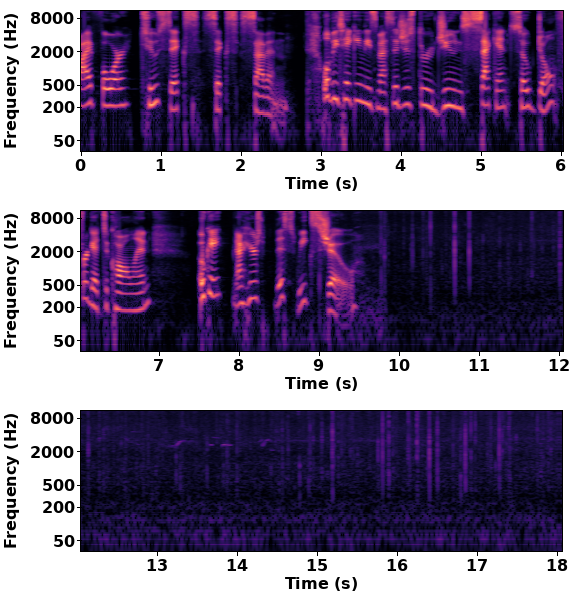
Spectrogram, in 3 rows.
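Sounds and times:
speech: 0:00.0 - 0:09.7
steady rain falling: 0:08.0 - 0:18.0
sharp drips and patters striking a hard surface: 0:09.8 - 0:18.0
faint bird chirp: 0:11.6 - 0:16.0.

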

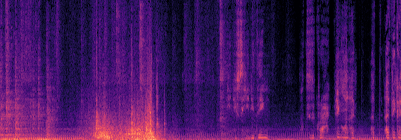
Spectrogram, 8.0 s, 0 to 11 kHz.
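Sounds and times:
scraping and thudding movement: 0:00.0 - 0:04.5
door opening and closing: 0:01.2 - 0:03.7
speech: 0:05.2 - 0:05.6, 0:06.2 - 0:08.0.

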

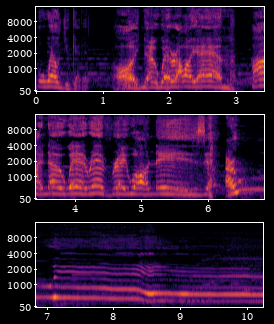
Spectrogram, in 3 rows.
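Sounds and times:
speech: 0:00.0 - 0:07.3
werewolf howl: 0:06.2 - 0:10.2.

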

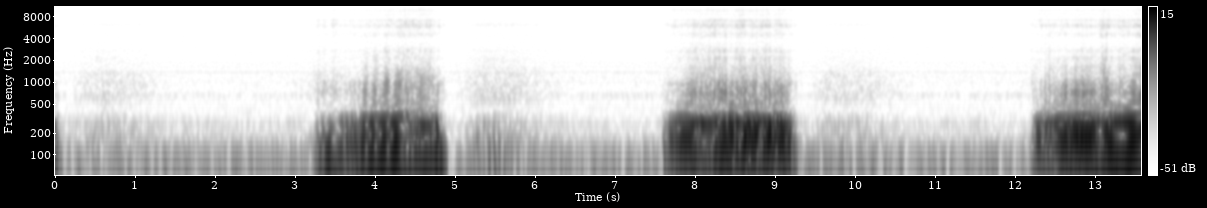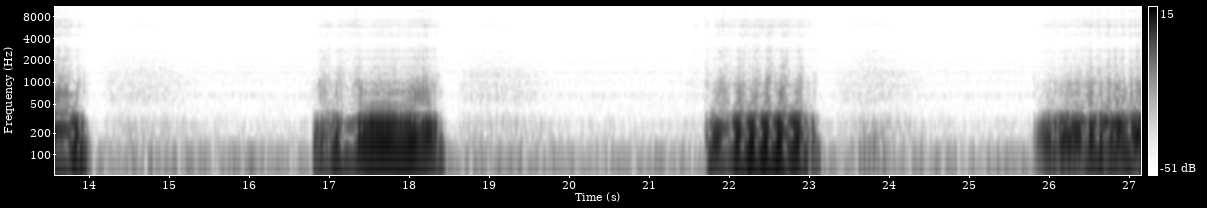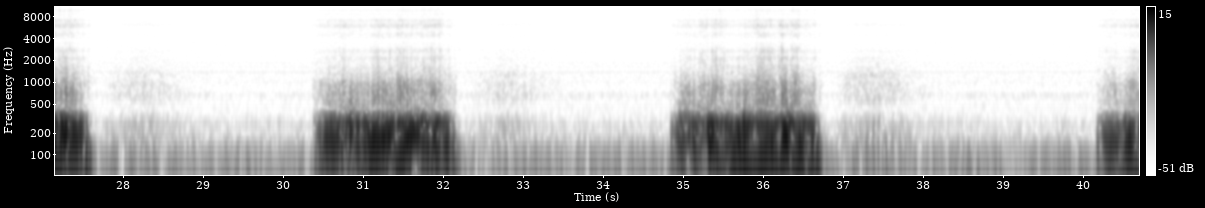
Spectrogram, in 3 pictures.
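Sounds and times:
soft breathing: 0:00.0 - 0:01.5, 0:04.8 - 0:06.5, 0:09.2 - 0:10.7, 0:14.0 - 0:15.5, 0:18.4 - 0:19.9, 0:23.0 - 0:24.6, 0:27.4 - 0:29.1, 0:31.6 - 0:33.7, 0:36.7 - 0:38.2
faint low hum: 0:00.0 - 0:40.6
loud rattling snores: 0:03.2 - 0:05.0, 0:07.6 - 0:09.3, 0:12.2 - 0:14.0, 0:16.8 - 0:18.5, 0:21.6 - 0:23.2, 0:25.8 - 0:27.7, 0:30.4 - 0:32.2, 0:34.8 - 0:36.8, 0:40.2 - 0:40.6.

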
